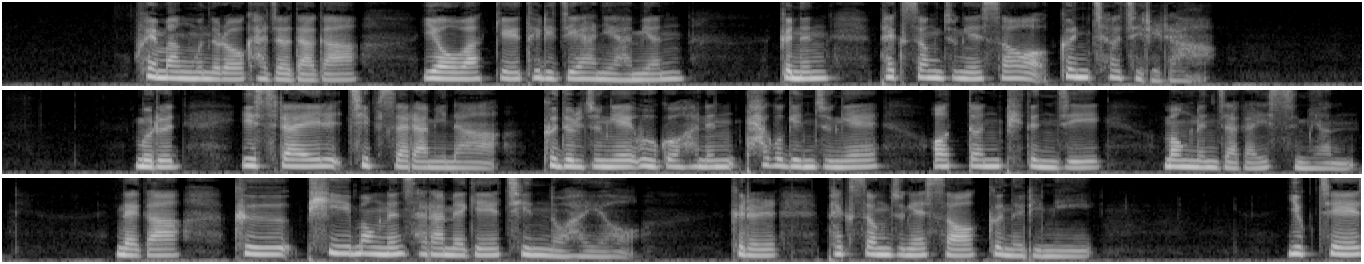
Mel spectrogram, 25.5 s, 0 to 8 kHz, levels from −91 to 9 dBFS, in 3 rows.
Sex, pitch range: female, 170-200 Hz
